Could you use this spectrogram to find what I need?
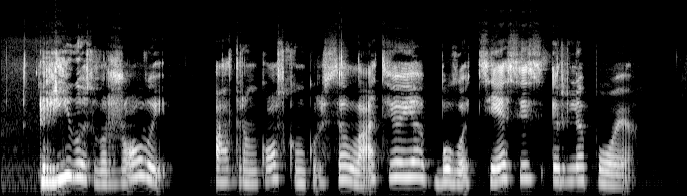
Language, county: Lithuanian, Vilnius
